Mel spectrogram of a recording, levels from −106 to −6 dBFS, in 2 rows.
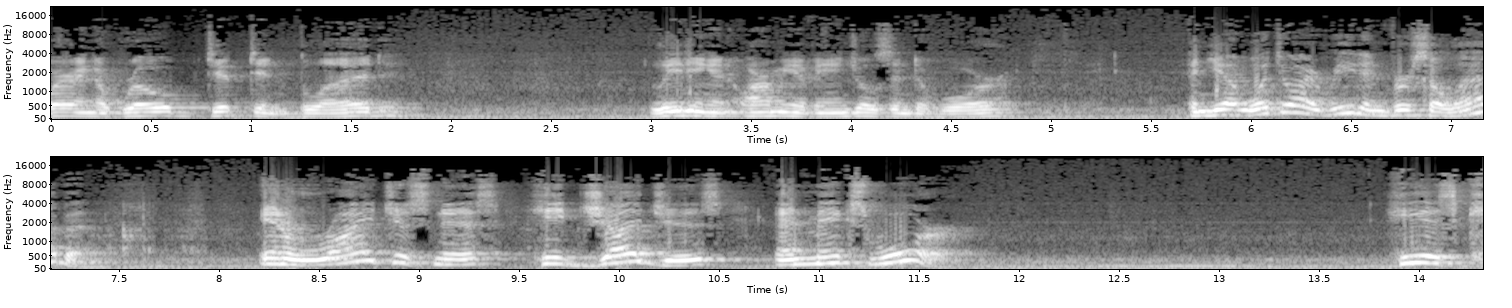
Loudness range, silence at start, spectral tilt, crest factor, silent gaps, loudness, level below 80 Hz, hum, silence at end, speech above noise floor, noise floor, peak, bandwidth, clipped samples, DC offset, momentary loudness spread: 4 LU; 0 s; -6 dB/octave; 12 dB; none; -11 LUFS; -38 dBFS; none; 0 s; 23 dB; -33 dBFS; 0 dBFS; 12.5 kHz; 0.2%; under 0.1%; 22 LU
